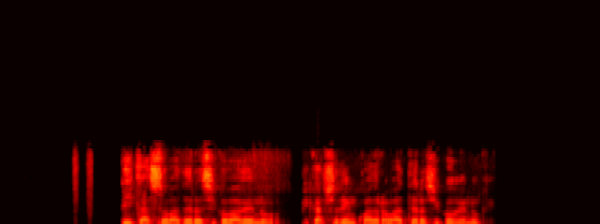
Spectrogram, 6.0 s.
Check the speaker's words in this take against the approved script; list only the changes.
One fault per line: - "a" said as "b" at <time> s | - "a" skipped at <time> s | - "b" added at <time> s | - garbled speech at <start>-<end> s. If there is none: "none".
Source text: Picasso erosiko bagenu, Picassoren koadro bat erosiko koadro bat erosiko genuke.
- "bat" added at 1.7 s
- "koadro bat erosiko" skipped at 4.5 s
